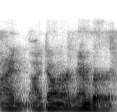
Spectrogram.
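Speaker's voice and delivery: ordinary delivery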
